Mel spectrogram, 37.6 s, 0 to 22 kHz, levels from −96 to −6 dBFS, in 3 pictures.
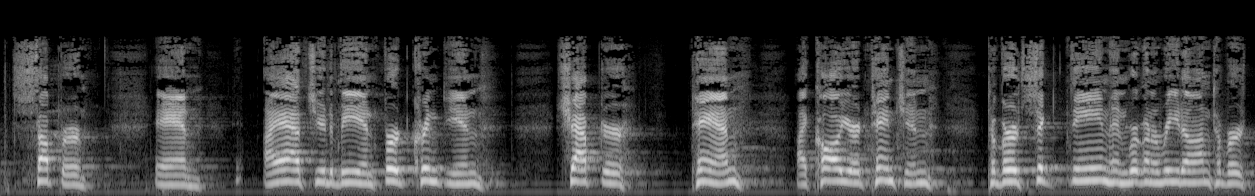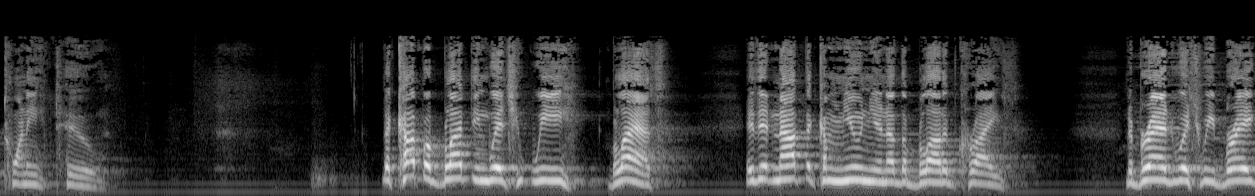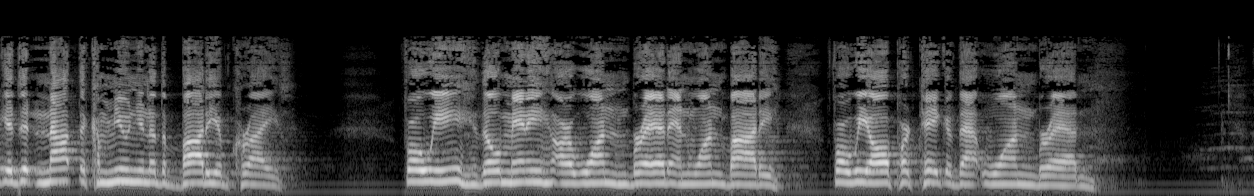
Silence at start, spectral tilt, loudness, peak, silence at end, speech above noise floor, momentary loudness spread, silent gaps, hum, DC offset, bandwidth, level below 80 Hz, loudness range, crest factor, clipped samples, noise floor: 0.15 s; -4 dB/octave; -25 LUFS; -6 dBFS; 1.6 s; 48 dB; 14 LU; none; none; under 0.1%; 11.5 kHz; -70 dBFS; 6 LU; 22 dB; under 0.1%; -73 dBFS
